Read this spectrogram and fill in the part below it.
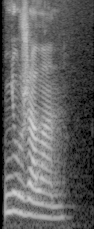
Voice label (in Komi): "нюжалан", Komi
